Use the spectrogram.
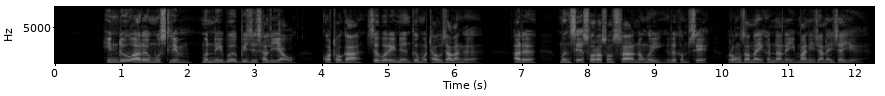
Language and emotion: Bodo, neutral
